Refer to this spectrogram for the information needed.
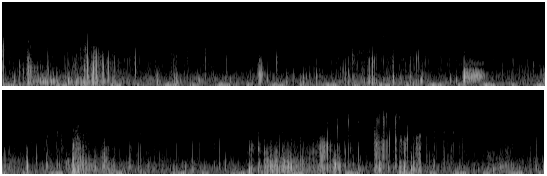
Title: Stomach growls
